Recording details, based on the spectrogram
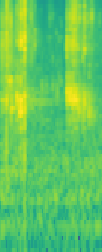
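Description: Eggs are cracked in a home Italian kitchen while making arancini: two short crunchy cracks, close and crisp, one after the other with a brief pause between.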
